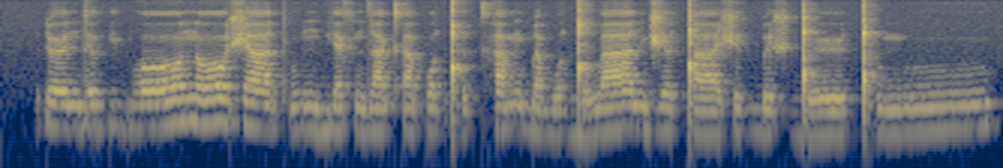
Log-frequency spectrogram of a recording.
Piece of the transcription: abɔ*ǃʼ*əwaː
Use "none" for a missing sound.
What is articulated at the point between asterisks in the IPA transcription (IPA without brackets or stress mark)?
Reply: ɡ͡ǃ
